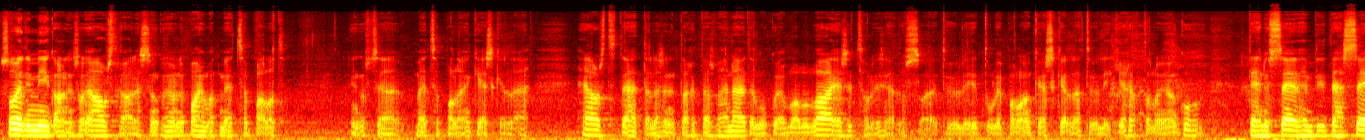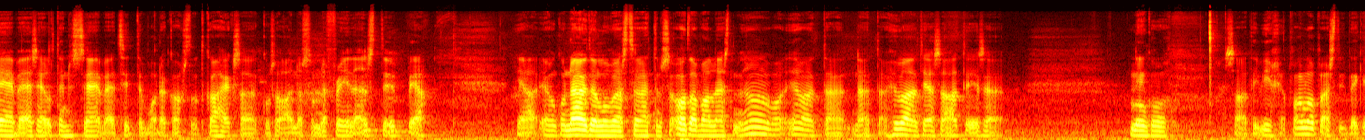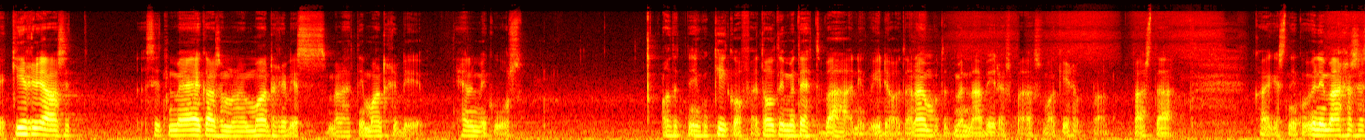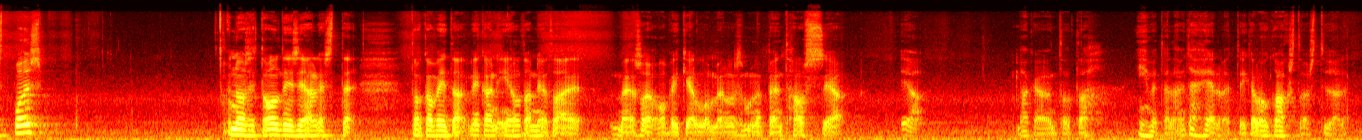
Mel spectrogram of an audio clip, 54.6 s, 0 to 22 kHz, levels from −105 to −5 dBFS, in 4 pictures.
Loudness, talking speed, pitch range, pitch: -26 LUFS, 165 wpm, 135-155 Hz, 145 Hz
